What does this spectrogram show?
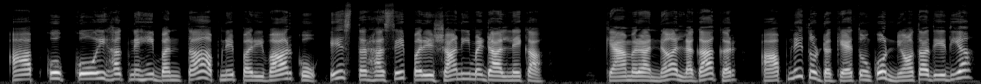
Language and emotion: Hindi, angry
